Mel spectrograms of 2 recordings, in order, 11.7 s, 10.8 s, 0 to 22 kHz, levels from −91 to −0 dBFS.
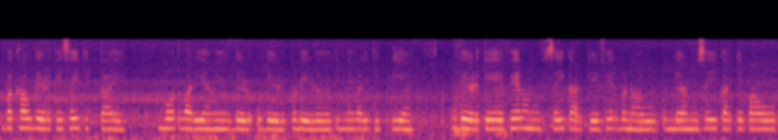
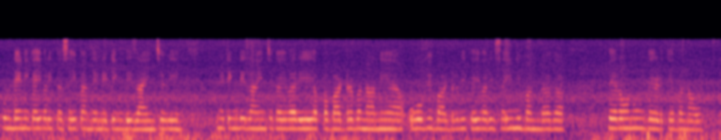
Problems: background sounds at intervals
